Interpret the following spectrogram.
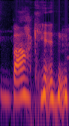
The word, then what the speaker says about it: Bakken: It's Bakken. It rhymes with rockin'.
